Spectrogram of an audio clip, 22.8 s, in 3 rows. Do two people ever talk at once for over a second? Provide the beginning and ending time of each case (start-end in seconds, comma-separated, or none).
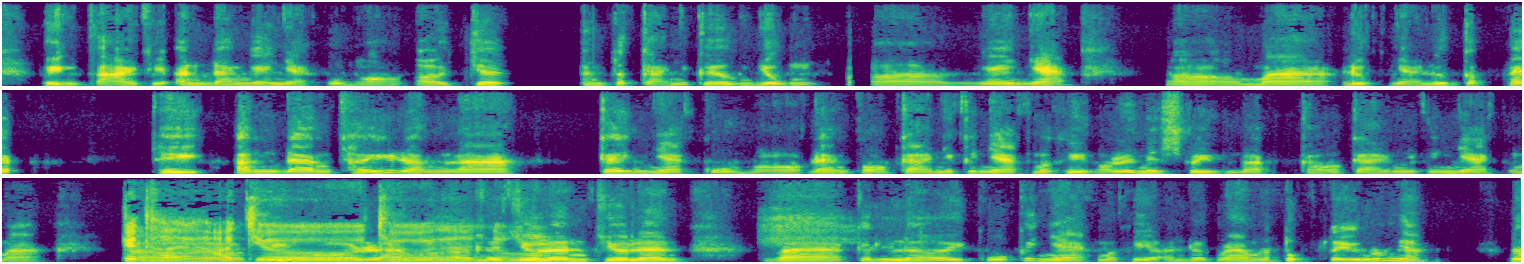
16.5-18.1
